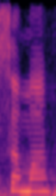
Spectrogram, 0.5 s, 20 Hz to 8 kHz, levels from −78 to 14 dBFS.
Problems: background sounds at intervals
